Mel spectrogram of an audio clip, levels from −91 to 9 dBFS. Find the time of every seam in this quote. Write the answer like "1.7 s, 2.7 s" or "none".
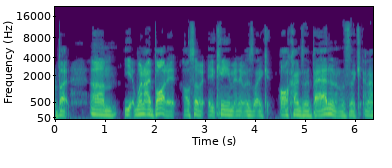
1.3 s, 4.4 s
